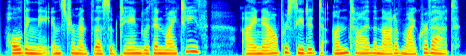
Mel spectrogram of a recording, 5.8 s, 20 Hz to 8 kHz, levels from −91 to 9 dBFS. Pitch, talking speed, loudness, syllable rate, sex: 185 Hz, 185 wpm, -16 LUFS, 5.3 syllables/s, female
